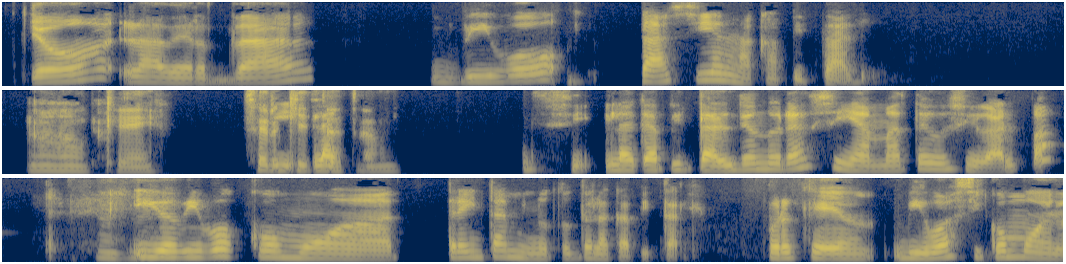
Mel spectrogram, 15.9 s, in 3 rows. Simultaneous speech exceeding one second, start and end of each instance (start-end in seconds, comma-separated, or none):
none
